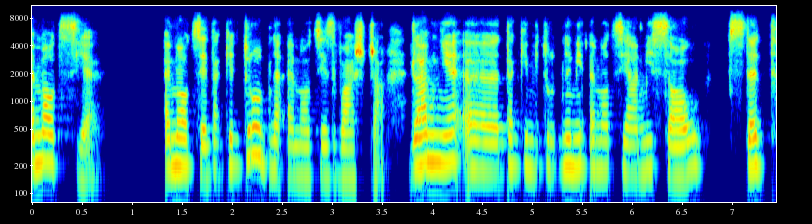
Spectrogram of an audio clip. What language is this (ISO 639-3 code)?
pol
